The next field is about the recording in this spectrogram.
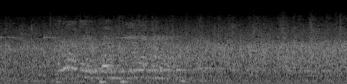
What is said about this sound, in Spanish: Así que está saludando con su equipación de la selección española. Y el aplauso para Irene Pelayo.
